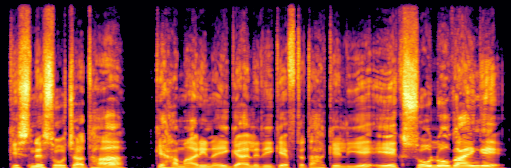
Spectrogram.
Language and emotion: Urdu, surprised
